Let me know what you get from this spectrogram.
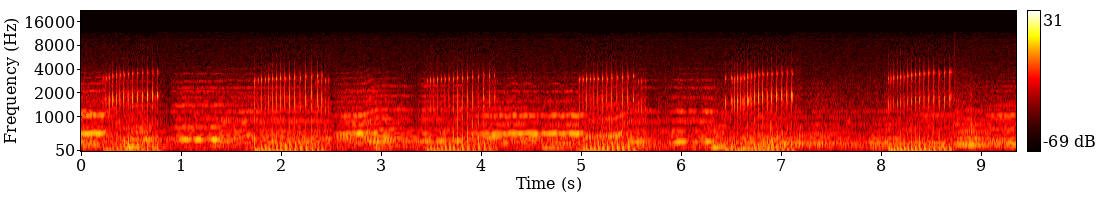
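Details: In spring in the central and southern United States (Missouri), a toad gives short, buzzy trilled bursts, each under a second long and repeated about every second and a half, over a steady low background hiss.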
